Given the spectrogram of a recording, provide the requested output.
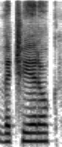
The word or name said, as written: večierok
